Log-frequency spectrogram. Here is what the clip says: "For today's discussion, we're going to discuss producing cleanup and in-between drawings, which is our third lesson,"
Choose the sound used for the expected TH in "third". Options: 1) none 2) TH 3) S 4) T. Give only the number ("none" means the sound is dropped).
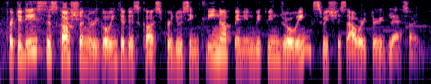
4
